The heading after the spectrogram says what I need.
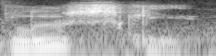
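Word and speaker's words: Bluesky: Ooh, I was given invite, and I am now on Blueski. nice. It's not pronounced Blue Sky. It's Blue Ski.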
